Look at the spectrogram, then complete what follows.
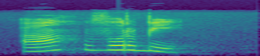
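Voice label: to speak, Romanian; PictureDictionary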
